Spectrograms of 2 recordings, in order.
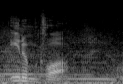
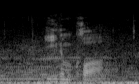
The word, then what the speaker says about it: Enumclaw: How do you pronounce that name? Which name? Enumclaw. Enumclaw. Enumclaw.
